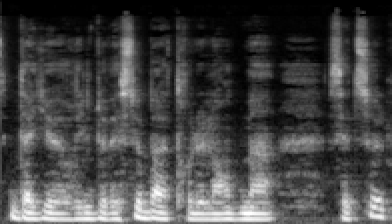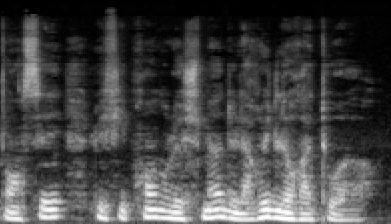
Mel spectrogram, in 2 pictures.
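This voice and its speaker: A man narrating a novel as an audiobook reader, in a measured storytelling manner. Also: lowish voice, warm tone, slightly rough.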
